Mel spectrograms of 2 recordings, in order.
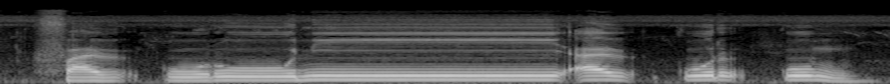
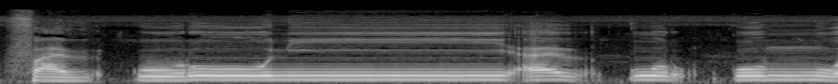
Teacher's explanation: Sepatutnya kena tebal sebab ra mati sebelum dia ada huruf yang berbaris depan. Jadi ra tu perlu ditebalkan.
